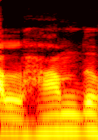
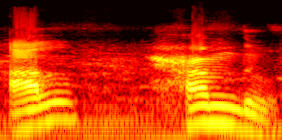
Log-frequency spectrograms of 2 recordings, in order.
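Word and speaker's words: الحمد: নামাজের মধ্যে যদি কেউ আলহামদু পড়ে তাহলে নামাজটা ভুল হয়ে যাইব। আমরা কিভাবে পড়তাম? আল হামদু। আল হামদু।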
